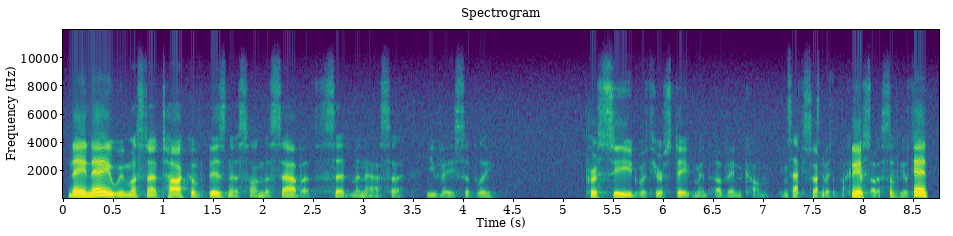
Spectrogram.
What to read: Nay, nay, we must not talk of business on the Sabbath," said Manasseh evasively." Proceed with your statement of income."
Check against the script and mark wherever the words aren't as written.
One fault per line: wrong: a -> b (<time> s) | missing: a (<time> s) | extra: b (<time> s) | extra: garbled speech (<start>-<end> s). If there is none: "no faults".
extra: garbled speech (7.1-8.6 s)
